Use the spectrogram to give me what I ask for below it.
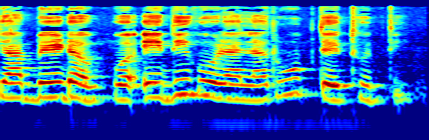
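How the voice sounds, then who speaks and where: Mellow-voiced woman narrating an audiobook. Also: on the high side, steady tone. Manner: measured, earnest storytelling.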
